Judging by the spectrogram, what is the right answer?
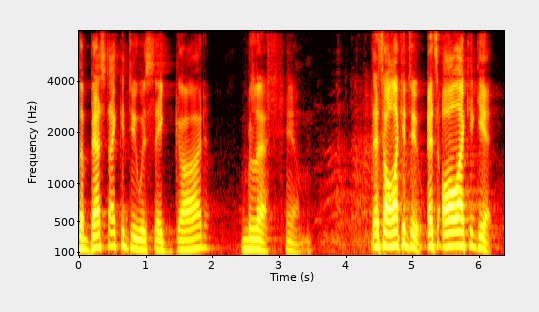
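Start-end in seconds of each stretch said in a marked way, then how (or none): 1.5-3.3 acted mutter through gritted teeth, lower, quieter, slower. Retelling what he said under his breath walking past a man, retold mutter through gritted teeth. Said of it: "I gritted my teeth, and under my breath".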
